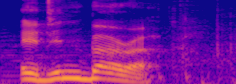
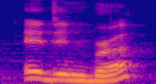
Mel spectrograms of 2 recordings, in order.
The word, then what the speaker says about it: Edinburgh: les deux prononcés barras edinburg donc en anglais britannique se prononce edinburgh et en anglais américains se prononcent edinburg donc voilà pour cet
